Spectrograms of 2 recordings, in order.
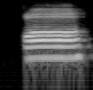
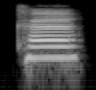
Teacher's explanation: kof itu dibaca dengan jelas ya, jahar, kemudian kafnya al-hams, ada samar ya, ada aliran nafas yang mengalir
